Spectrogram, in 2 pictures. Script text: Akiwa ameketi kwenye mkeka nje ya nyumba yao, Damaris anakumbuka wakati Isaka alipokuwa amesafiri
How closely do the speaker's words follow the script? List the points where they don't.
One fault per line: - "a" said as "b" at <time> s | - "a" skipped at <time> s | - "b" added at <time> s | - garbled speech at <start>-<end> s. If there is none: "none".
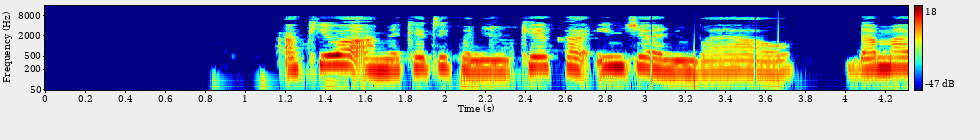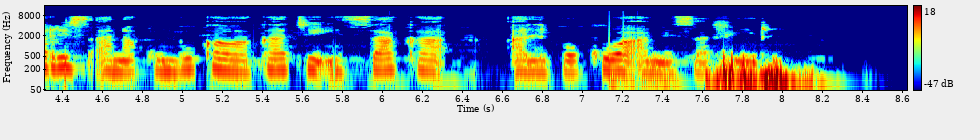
none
